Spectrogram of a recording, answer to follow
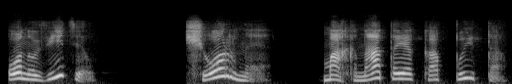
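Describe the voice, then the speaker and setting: Lively woman reading a fairy tale. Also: fairly high pitch, takes it slowly, no echo. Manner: expressive, playful storytelling. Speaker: storyteller.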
